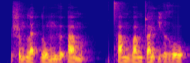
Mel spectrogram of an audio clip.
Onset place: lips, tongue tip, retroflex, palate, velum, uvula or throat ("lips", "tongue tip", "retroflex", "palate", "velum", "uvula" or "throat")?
retroflex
